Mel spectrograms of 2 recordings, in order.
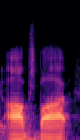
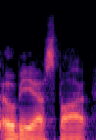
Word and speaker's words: OBSBOT: The pronunciation of the product is actually OBSBot. It is not OBSBot.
